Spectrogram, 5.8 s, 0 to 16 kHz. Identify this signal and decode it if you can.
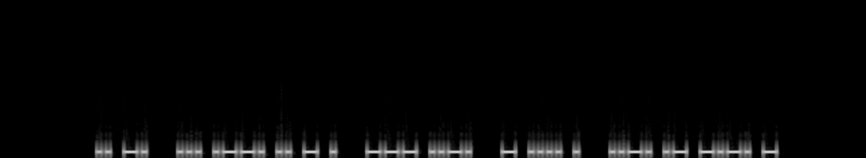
Morse code, heard as a keyed tone, about 40 wpm, 700 Hz. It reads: IN SPITE OF THE FACT
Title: Sets of 5 Words Encore2 40wpm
